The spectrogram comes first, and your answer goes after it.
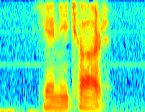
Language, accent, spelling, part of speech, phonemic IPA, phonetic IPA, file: Armenian, Eastern Armenian, ենիչար, noun, /jeniˈt͡ʃʰɑɾ/, [jenit͡ʃʰɑ́ɾ], Hy-ենիչար.ogg
- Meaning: alternative spelling of ենիչերի (eničʻeri)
